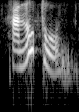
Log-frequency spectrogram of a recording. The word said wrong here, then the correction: Ranulpho: Ranulfo, RANULPHO. – PHO? – Isso, Prata.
